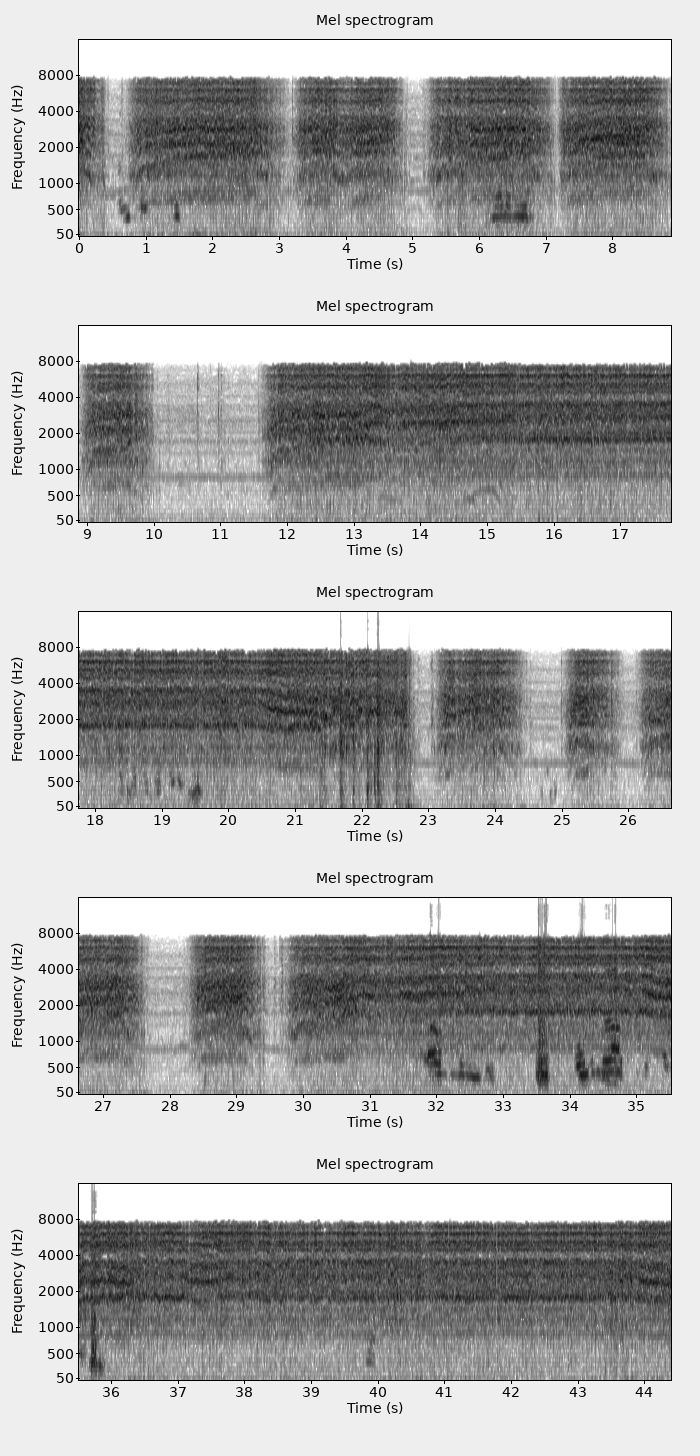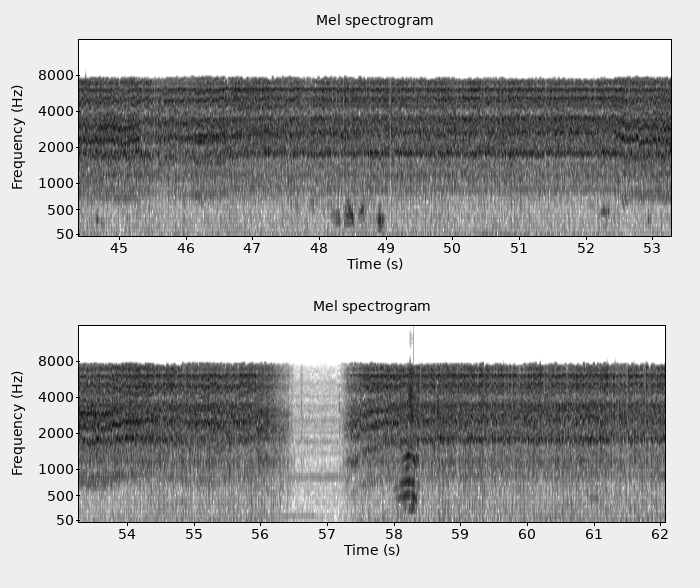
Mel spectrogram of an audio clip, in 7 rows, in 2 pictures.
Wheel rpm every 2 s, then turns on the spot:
130, 140, 120, 150, 120, 30, 200, 230, 230, 230, 220, 140, 40, 110, 90, 200, 230, 230, 230, 230, 230, 230, 220, 230, 240, 230, 220, 210, 90, 230, 230.
22-24 26-28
